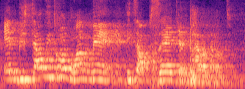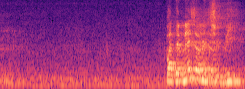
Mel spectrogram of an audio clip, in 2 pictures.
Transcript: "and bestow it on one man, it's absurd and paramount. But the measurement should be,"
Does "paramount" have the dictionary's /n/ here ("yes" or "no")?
no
